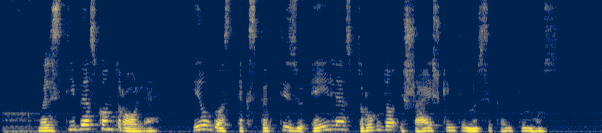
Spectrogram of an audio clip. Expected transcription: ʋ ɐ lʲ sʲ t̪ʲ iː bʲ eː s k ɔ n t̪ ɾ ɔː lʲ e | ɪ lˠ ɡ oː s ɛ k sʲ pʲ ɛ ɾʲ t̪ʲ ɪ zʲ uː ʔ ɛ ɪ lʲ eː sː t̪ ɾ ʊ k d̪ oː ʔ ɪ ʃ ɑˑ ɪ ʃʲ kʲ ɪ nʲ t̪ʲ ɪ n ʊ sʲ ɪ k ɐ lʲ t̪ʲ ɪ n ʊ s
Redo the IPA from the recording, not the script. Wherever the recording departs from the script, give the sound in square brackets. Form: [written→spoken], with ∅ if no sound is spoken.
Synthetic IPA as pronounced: ʋ ɐ lʲ sʲ t̪ʲ iː bʲ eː s k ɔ n t̪ ɾ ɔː lʲ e | ɪ lˠ ɡ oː s ɛ k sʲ pʲ ɛ ɾʲ t̪ʲ ɪ zʲ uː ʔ ɛ ɪ lʲ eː [sː→s] t̪ ɾ ʊ [k→ɡ] d̪ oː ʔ ɪ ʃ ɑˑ ɪ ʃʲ kʲ ɪ nʲ t̪ʲ ɪ n ʊ sʲ ɪ k ɐ lʲ t̪ʲ ɪ [n→m] ʊ s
